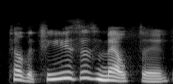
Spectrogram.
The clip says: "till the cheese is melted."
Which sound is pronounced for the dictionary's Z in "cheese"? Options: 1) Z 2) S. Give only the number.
1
